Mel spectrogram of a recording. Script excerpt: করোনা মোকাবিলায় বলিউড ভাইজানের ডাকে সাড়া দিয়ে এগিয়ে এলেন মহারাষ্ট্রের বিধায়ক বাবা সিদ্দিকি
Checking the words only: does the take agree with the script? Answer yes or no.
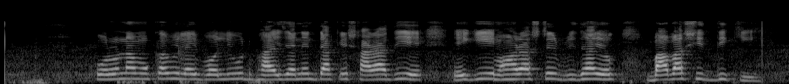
no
